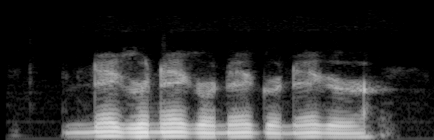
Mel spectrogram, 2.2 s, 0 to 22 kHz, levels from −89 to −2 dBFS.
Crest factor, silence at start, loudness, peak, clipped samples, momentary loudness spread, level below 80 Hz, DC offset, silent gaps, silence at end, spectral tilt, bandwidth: 16 dB; 0.3 s; -18 LUFS; -2 dBFS; under 0.1%; 10 LU; -54 dBFS; under 0.1%; none; 0.3 s; -10.5 dB/octave; 4.7 kHz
